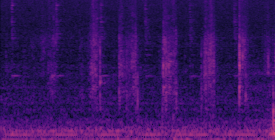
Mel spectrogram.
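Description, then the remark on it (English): Tarot cards are shuffled, a run of crisp papery swishes repeating at a steady pace over a faint low hum, with no voices. “the tarot deck, the Aleister Crowley Thoth deck. Hear that shuffle.”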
